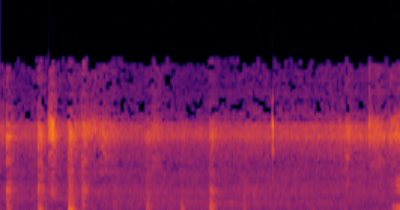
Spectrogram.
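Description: Steady low background hum with a few faint, scattered clicks and knocks.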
